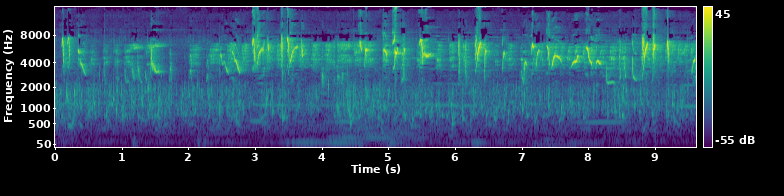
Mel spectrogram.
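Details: Papua black-capped white-eye song for training other birds: high, quick chirps and sweeping whistles in dense phrases, with a brief clear lower whistle late on and quiet background chatter.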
